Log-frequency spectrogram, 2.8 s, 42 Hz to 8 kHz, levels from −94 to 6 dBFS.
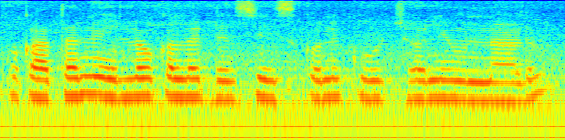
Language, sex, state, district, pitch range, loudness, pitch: Telugu, female, Telangana, Mahabubabad, 195-215 Hz, -17 LUFS, 205 Hz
